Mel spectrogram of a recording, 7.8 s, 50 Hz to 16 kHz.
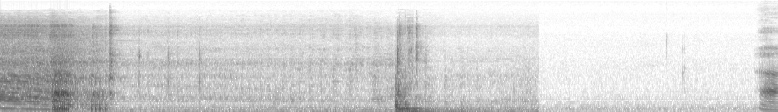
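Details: Husqvarna K770 concrete power cutter, new spark plug, cylinder unscored: catches in short rasping bursts, fails to hold revs, falls away and dies; bogging.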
